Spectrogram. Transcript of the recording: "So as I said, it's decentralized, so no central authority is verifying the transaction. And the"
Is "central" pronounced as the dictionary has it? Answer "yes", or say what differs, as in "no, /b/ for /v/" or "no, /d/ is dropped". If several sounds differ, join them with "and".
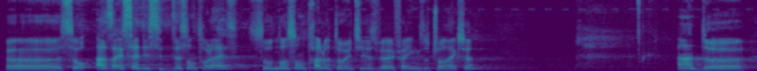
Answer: no, /n/ is dropped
